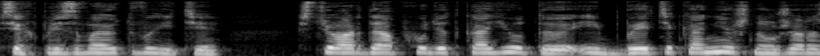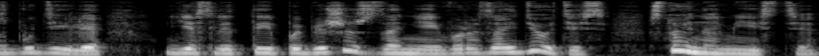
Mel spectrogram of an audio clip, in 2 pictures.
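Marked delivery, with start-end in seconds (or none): none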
